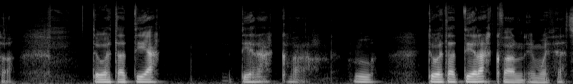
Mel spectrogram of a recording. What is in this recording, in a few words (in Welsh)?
"diragfarn" Welsh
